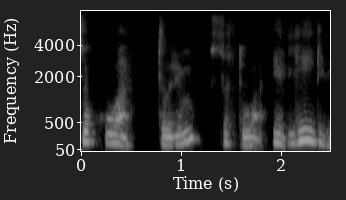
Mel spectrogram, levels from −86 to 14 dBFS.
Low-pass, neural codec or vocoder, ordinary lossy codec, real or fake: 7.2 kHz; codec, 16 kHz, 2 kbps, FreqCodec, smaller model; AAC, 48 kbps; fake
